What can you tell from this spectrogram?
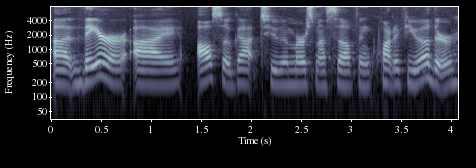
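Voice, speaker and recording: On a very clean recording with a silent background, a woman with a Georgia accent speaks at a medium pitch and a fairly slow pace. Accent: Southern US (Georgia), slightly toned down. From Georgia, US South. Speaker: community interviewer, channel host. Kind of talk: personal introduction monologue. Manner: frequent filler hesitations.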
